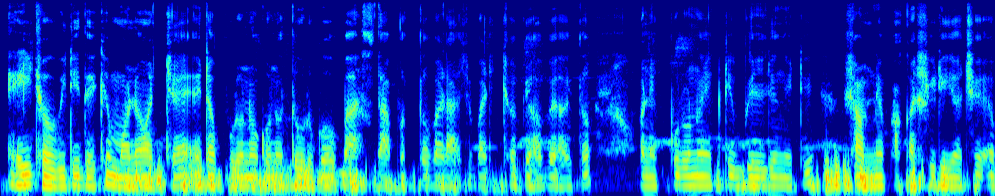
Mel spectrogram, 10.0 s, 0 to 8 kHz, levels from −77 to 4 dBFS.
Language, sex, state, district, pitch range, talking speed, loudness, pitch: Bengali, male, West Bengal, Malda, 95-105 Hz, 150 wpm, -29 LUFS, 100 Hz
